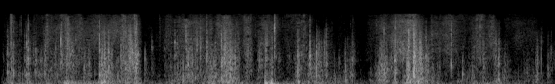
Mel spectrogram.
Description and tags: paper mix 1
Mixed sound of huge pile of papers processed.
shuffling, paper, office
